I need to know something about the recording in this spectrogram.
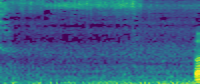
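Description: Soft-wash spray wand hissing faintly as it sprays cleaning solution onto a flat tile roof, stopping about a second and a half in, over a steady low rumble.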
